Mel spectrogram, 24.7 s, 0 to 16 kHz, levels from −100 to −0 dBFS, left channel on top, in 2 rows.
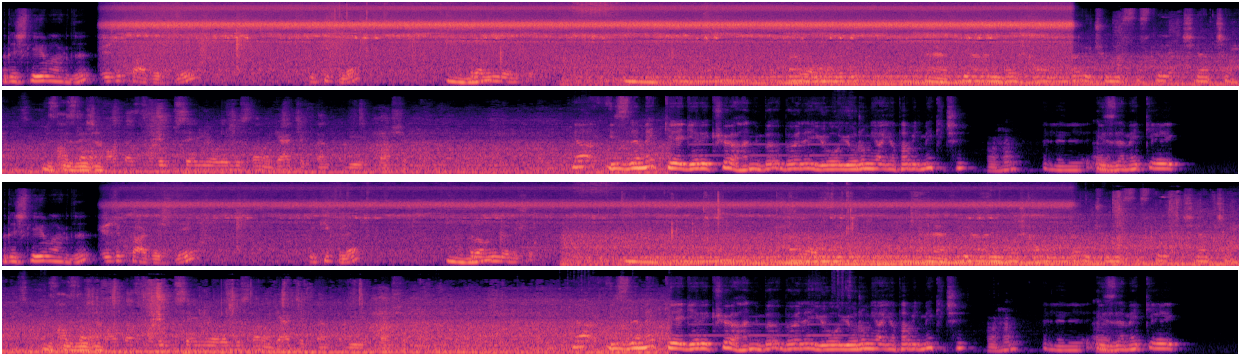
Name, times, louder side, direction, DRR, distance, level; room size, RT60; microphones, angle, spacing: voice 1, 0.0-0.9 4.4-4.9 6.2-7.0 7.8-8.6 9.2-12.4 12.7-13.4 18.0-22.0 22.8-24.1, equal, 5° left, 0.6 m, -33 dB
sound 1, 1.0-10.7, left 11 dB, 50° left, 0.4 m, -30 dB
voice 2, 1.0-2.0 3.1-3.6 4.7-5.3 7.8-8.7 12.9-16.7 22.2-22.5 23.3-23.5, right 1 dB, 15° right, 1.2 m, -39 dB
Engine starting, 5.2-21.1 22.3-22.4, right 2 dB, 65° right, 1.4 m, -54 dB
sound 2, 5.6-19.1, right 4 dB, 85° right, 0.5 m, -35 dB
6.1 x 4.4 x 3.5 m
head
